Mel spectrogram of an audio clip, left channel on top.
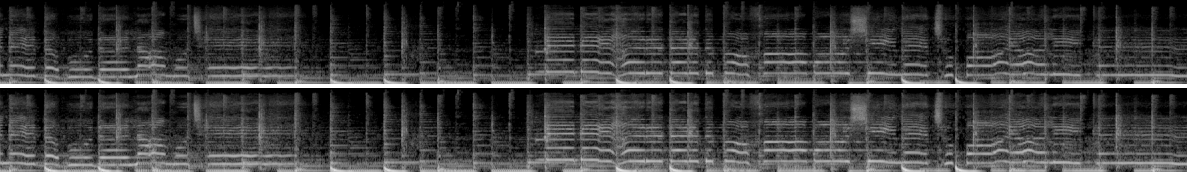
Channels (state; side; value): quieter; left; 5.3 dB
